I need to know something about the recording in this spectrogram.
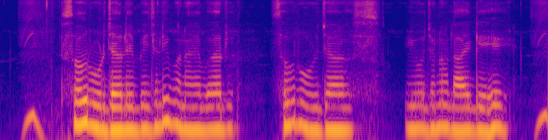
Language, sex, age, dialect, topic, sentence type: Chhattisgarhi, male, 18-24, Western/Budati/Khatahi, agriculture, statement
